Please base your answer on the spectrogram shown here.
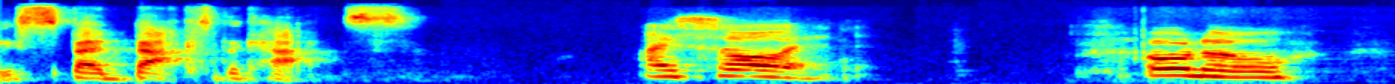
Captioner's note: calmly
